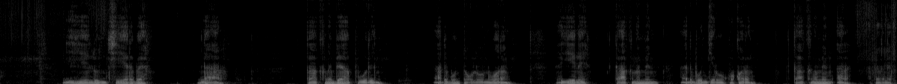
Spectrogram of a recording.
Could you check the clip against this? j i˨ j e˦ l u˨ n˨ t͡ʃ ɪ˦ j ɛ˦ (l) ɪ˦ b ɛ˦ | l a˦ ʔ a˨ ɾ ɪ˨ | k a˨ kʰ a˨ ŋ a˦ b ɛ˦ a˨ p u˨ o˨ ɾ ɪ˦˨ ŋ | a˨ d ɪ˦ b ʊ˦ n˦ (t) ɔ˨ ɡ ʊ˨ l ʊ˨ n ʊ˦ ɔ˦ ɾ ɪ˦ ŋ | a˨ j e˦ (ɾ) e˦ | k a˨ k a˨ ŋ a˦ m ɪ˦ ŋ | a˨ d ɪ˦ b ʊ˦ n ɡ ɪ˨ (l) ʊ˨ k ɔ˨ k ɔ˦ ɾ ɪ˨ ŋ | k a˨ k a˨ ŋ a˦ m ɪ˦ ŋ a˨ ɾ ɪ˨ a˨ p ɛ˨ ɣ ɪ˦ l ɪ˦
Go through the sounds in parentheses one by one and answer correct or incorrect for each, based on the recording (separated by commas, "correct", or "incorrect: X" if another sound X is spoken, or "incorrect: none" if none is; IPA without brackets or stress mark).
incorrect: ɾ, correct, incorrect: l, incorrect: ɾ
